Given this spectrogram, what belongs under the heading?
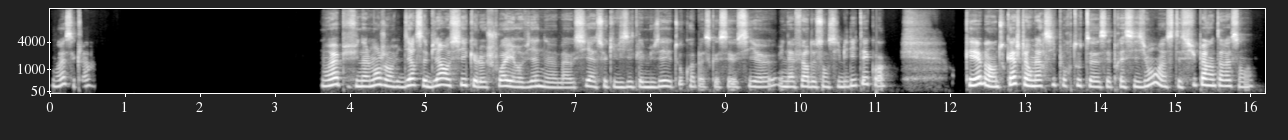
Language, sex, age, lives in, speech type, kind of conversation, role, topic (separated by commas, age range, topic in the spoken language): French, female, 25-29, France, read, expert-assistant, asker, Qu’est-ce qui fait qu’un tableau devient célèbre, même des siècles après sa création ?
